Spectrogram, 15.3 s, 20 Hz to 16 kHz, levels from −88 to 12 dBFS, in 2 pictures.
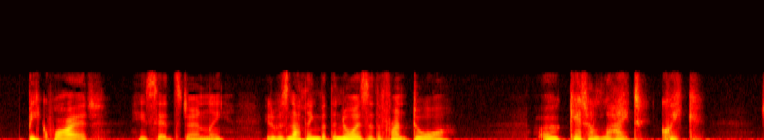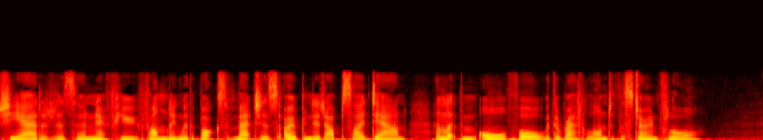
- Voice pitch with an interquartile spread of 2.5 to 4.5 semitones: Yes, average, 2.8 semitones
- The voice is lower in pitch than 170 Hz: Yes, medium, 140 Hz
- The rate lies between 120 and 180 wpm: No, average, 190 wpm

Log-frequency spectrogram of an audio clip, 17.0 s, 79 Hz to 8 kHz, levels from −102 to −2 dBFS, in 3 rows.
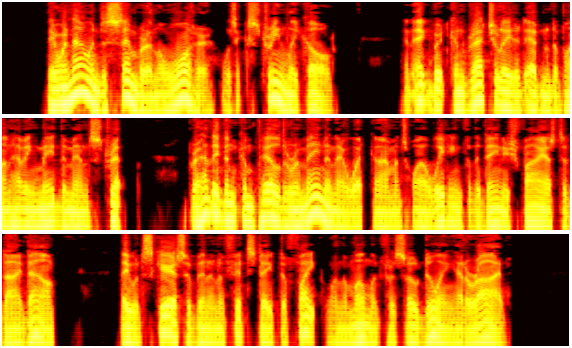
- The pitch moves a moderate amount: Yes, average, 4.5 semitones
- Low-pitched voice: Yes, very low, 90 Hz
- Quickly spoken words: Yes, fast, 210 wpm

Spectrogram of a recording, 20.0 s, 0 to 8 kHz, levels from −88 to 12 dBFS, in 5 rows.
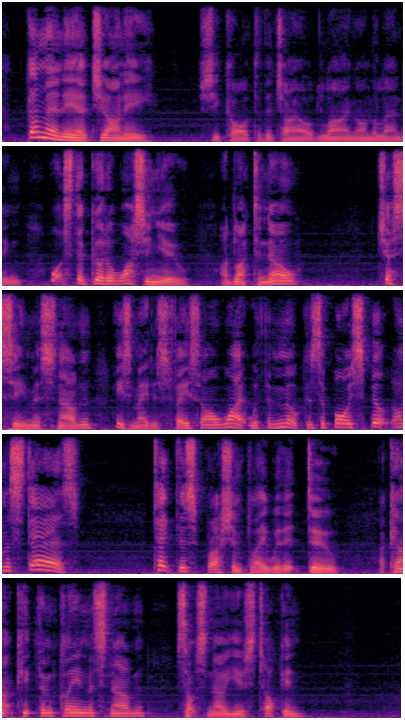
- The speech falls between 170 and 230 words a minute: Yes, average, 190 wpm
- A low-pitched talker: Yes, low, 130 Hz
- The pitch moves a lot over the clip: Yes, wide, 7.4 semitones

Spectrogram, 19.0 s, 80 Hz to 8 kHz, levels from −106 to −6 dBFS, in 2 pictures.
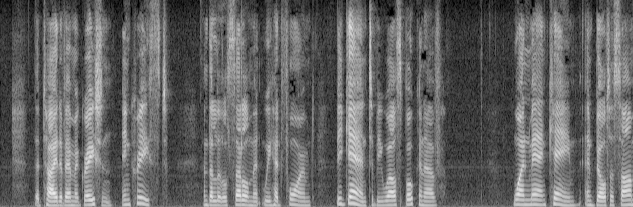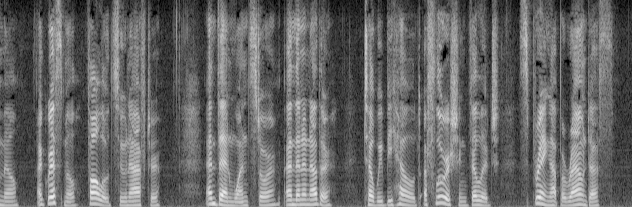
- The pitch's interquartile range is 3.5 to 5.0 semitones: No, average, 3.0 semitones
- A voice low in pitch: No, medium, 170 Hz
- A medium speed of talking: Yes, average, 155 wpm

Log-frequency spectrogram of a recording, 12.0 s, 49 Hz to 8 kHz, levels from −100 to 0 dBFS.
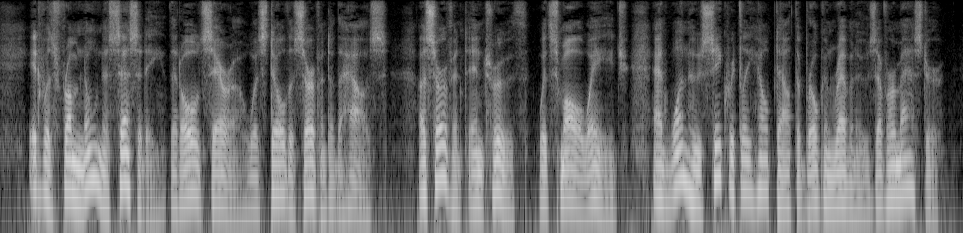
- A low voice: Yes, low, 100 Hz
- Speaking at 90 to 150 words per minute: No, average, 170 wpm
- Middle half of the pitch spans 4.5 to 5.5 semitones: Yes, average, 5.0 semitones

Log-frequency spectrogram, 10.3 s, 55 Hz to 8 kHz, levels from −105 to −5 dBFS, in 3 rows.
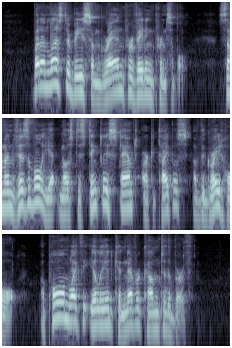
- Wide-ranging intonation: No, average, 4.9 semitones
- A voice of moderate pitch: Yes, medium, 150 Hz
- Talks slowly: No, average, 170 wpm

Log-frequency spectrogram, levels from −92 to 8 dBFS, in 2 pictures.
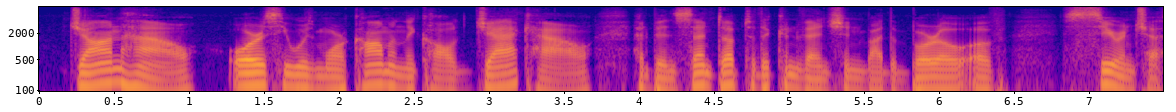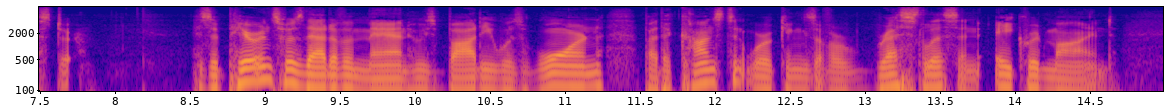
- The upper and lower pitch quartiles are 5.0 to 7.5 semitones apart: No, average, 4.6 semitones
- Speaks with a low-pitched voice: Yes, low, 105 Hz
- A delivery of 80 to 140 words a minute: No, average, 175 wpm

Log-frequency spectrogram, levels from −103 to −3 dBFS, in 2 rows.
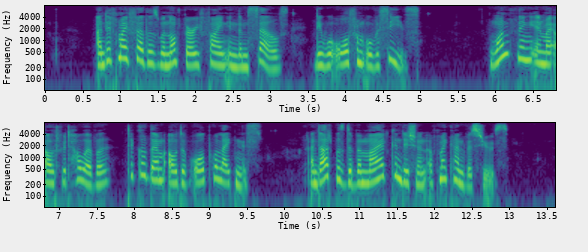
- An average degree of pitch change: Yes, average, 4.2 semitones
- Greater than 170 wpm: No, average, 165 wpm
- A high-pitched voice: Yes, high, 235 Hz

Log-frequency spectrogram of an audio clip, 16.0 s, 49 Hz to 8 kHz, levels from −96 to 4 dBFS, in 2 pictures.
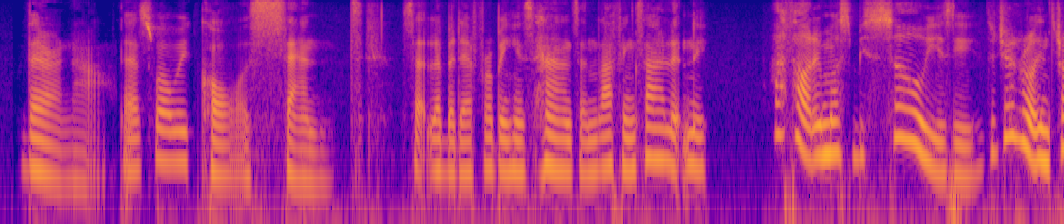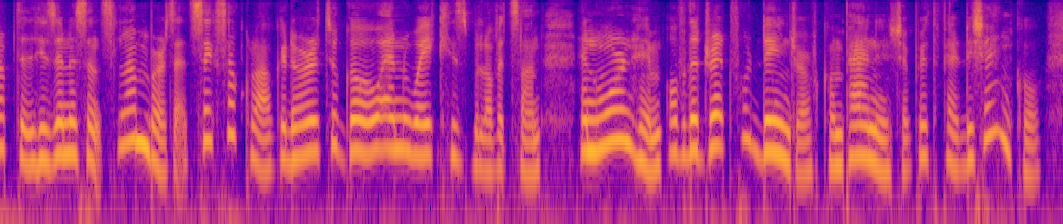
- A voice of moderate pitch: No, high, 215 Hz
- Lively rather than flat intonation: Yes, wide, 7.5 semitones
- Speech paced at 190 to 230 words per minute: Yes, average, 200 wpm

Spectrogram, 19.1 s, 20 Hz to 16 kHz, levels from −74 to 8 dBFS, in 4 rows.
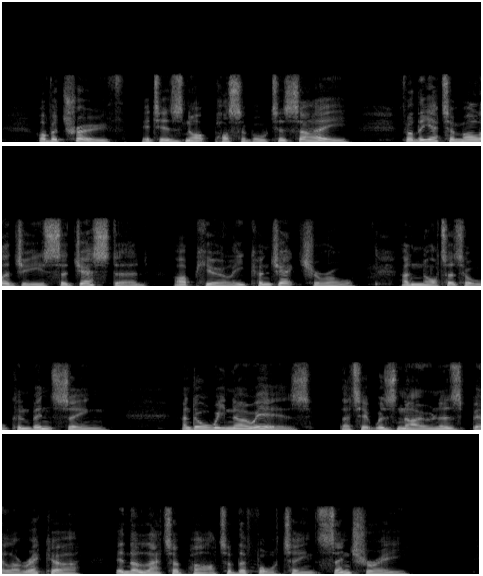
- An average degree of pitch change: No, wide, 7.7 semitones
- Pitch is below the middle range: Yes, low, 110 Hz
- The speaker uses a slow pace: Yes, slow, 125 wpm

